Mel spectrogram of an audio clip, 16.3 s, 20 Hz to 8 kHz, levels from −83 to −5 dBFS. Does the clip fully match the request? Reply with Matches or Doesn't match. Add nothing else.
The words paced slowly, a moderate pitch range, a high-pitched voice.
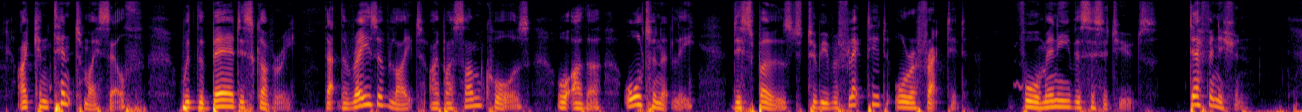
Doesn't match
